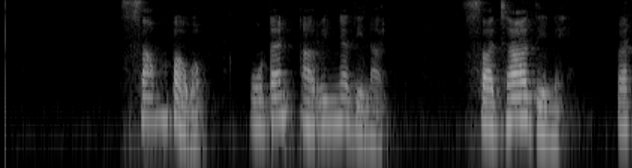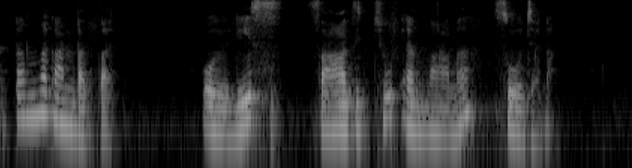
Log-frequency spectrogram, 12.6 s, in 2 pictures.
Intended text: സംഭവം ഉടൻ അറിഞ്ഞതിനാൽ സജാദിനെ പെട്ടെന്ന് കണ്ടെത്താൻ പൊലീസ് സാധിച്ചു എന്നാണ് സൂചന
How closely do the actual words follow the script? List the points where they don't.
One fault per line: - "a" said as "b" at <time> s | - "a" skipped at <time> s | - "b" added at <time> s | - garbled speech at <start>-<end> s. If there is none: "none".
none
